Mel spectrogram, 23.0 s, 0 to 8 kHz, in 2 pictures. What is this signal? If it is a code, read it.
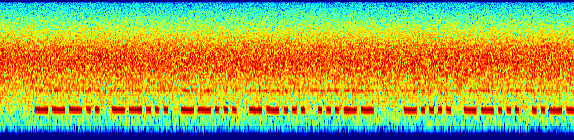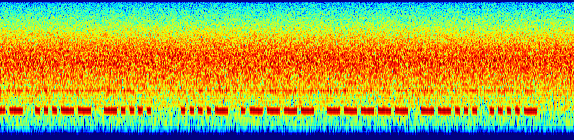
Morse code, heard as a keyed tone, machine-sent, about 14 wpm, 490 Hz, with radio static. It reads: 87773 67236 41074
